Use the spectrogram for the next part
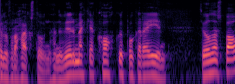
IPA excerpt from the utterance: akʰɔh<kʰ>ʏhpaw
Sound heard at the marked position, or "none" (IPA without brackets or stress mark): k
